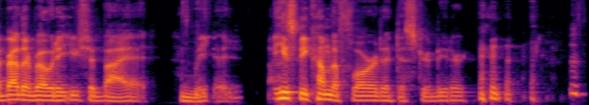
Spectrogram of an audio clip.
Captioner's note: chuckles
